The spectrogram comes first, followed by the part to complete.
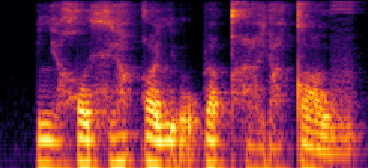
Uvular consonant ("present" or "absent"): present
